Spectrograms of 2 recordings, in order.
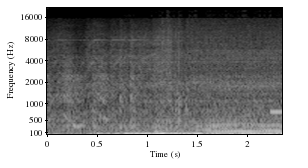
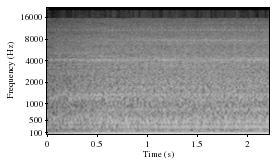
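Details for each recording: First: Damaged, roughly 10-year-old car with a worn seat bolster, first start: short uneven crank and catch, then a lumpy, shaky idle vibrating as if misfiring; owner suspects engine health issues seen in other Cadillac CTS engines. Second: Older Mazda manual-transmission car at an auction yard with a strong clutch and recent front struts; the valve cover gasket is not leaking. Smooth, steady low hum at idle with no knocks, ticks or misses. Normal idle.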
